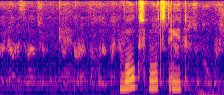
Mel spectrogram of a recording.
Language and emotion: Russian, neutral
